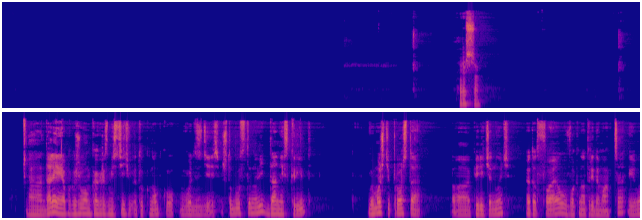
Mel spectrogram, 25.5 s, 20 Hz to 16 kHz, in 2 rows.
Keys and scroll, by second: 0.4 r, 6.2 shift+5, 15.6 w.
